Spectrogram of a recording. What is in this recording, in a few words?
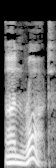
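"unwrought", English, British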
